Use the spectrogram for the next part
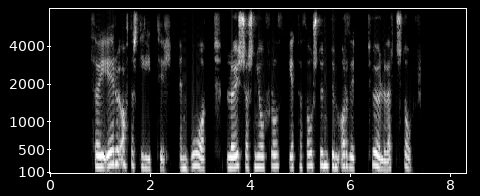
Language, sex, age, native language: Icelandic, female, 40-49, Icelandic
